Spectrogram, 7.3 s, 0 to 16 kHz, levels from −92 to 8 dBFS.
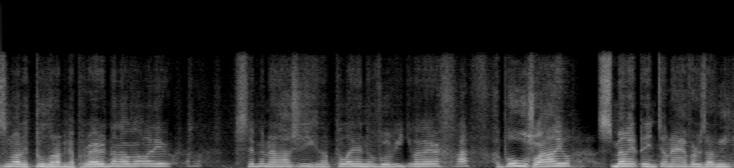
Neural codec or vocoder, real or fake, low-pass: codec, 16 kHz in and 24 kHz out, 0.4 kbps, LongCat-Audio-Codec, four codebook decoder; fake; 10.8 kHz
